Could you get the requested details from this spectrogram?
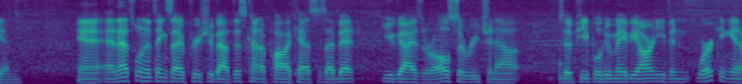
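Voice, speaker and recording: A company founder who grew up in Asia appears as a podcast guest, speaking at length in a casual, thoughtful way with frequent restarts. His voice is on the low side and a bit bright. The casual interview conversation carries a little hiss or hum.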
